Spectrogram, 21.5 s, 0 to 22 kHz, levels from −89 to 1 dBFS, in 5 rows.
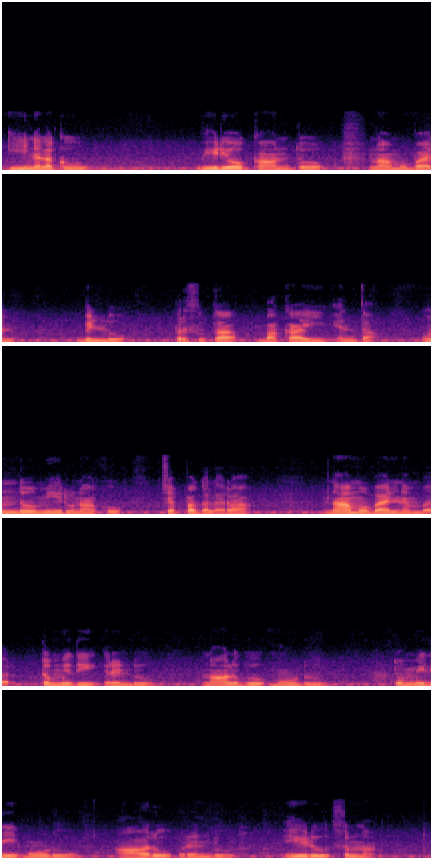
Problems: none marked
